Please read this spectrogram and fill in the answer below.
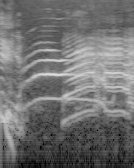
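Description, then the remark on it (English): A cat lets out a loud, drawn-out yowl, its pitch wavering and rising in a strained, complaining wail with a brief break partway through. “I'm just gonna wrap my lips around this cat.”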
